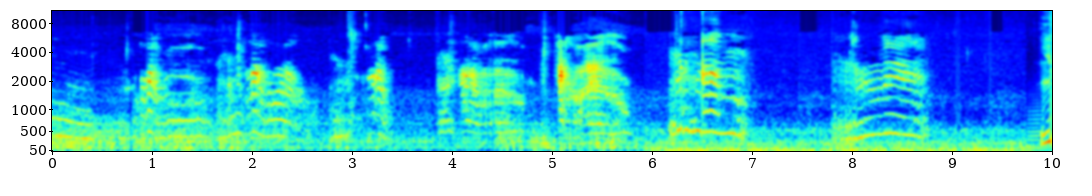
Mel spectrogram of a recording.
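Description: Domestic tabby cat meowing over and over at a sleeping person to wake her: a string of drawn-out, speech-like meows about a second apart, each rising and falling in pitch, that read as 'Mooom' and 'come on'.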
